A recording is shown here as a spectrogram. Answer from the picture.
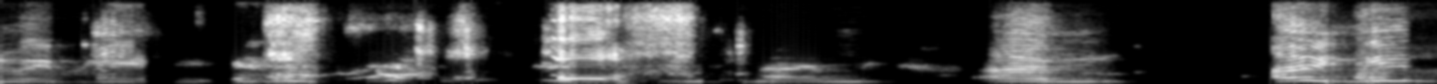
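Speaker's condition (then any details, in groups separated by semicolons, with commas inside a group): Cerebral palsy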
